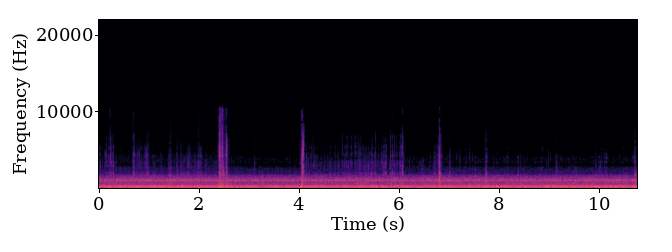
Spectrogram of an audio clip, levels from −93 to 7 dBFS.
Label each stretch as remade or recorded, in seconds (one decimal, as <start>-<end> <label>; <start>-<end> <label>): 0.0-0.4 recorded; 0.4-2.6 remade; 2.6-10.8 recorded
